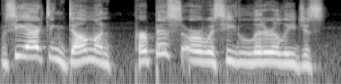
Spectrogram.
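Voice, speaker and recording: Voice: medium pitch, expressive, a little fast, dry recording. A gaming streamer in casual reaction chat over gameplay, speaking informally and inquisitively, often repeating words.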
